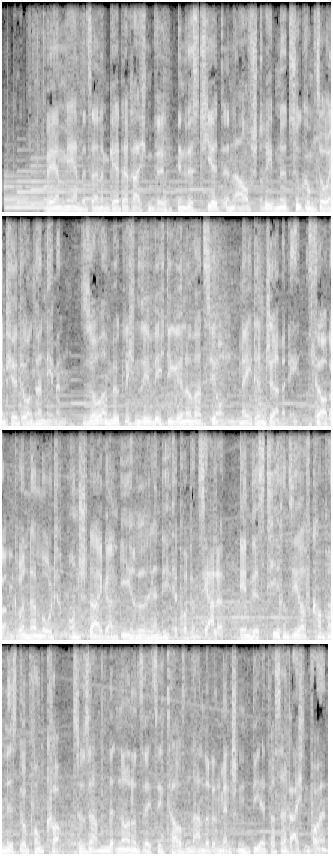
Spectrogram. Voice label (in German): tv spot; companisto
